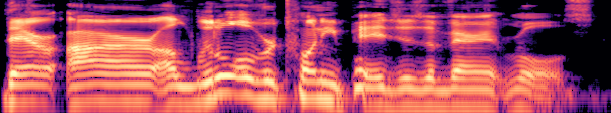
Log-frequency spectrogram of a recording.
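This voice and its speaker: A man with a mid-pitched voice talks casually as a game designer on a panel. He explains things in rambling detail, and the sound is dry with no room echo. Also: expressive, moderate pace, a bit bright. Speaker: game designer answering viewer questions on a livestream. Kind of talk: casual panel chat about game rules.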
